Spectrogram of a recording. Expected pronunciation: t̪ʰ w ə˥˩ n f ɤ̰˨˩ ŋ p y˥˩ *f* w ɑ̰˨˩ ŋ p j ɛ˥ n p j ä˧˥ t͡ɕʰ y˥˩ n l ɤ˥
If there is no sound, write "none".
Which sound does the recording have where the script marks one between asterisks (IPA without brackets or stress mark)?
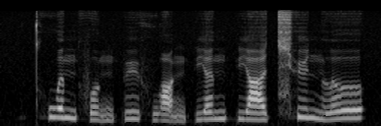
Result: f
